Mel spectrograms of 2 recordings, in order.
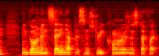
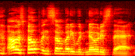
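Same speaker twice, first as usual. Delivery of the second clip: louder, pleased announcement; loud proud claim; 4 semitones higher, 7 dB louder than usual. Real, not acted. Streamer admits to chat he wanted them to notice, loudly. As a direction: call it out to the chat.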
